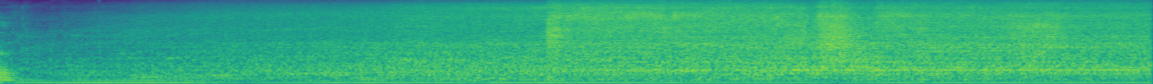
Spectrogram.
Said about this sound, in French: En faisant le ménage, j'ai découvert un bruit quand on passe son aspirateur dans euh, la cheminée. Écoutez.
